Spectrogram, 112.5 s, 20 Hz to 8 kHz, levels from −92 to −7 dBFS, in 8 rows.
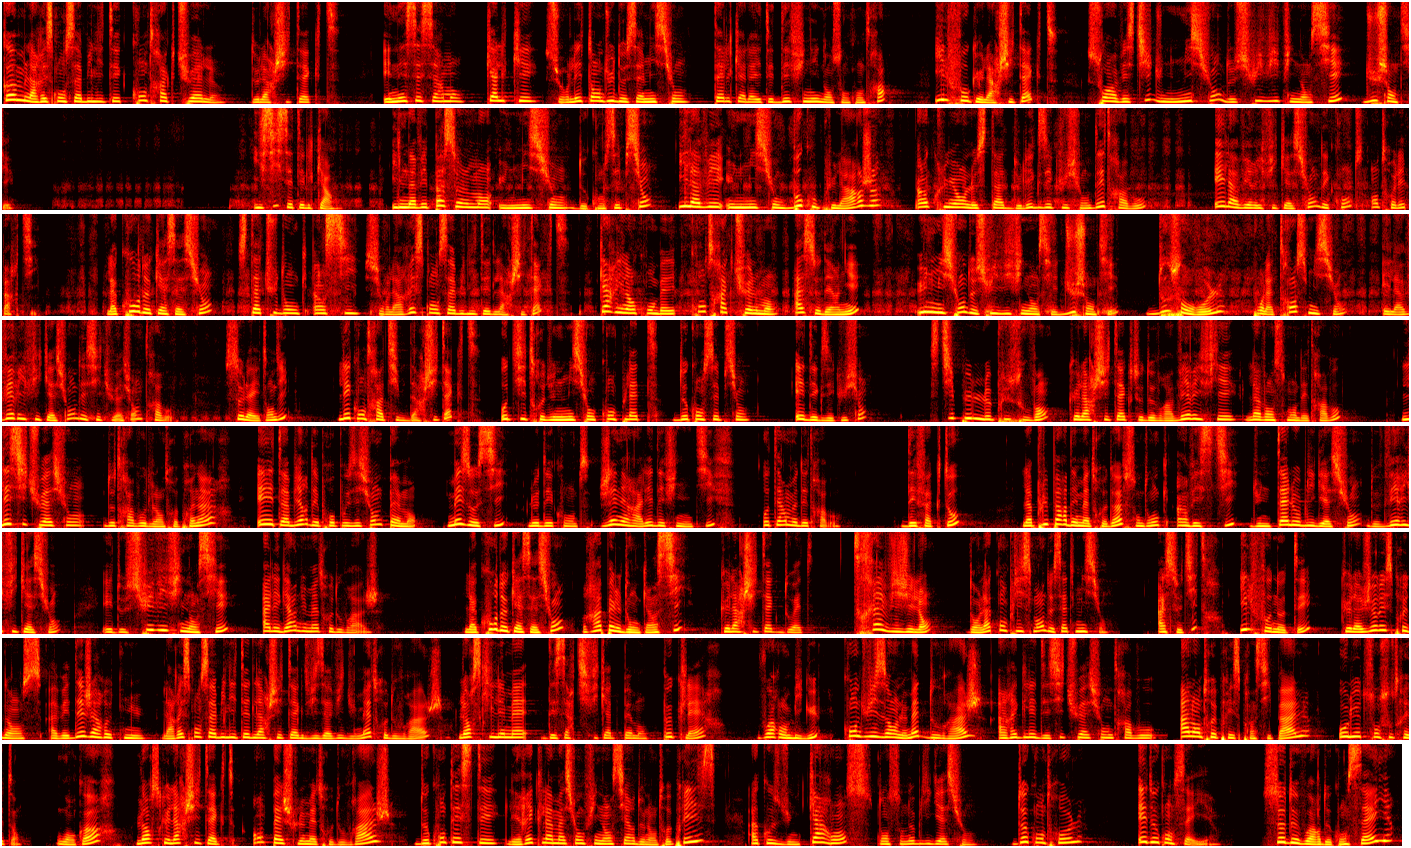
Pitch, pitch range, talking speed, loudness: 245 Hz, 210-295 Hz, 150 wpm, -33 LUFS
